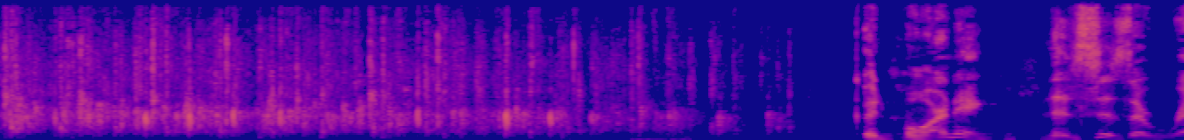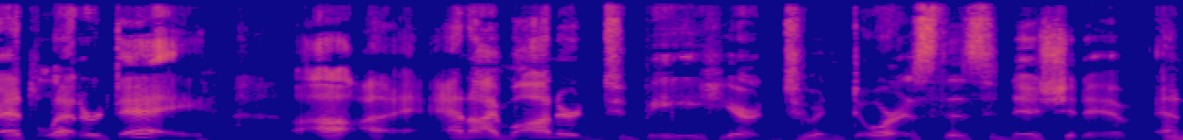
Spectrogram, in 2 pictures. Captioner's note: applause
